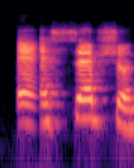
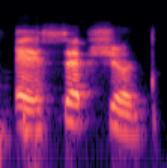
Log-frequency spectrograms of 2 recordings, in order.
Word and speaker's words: exception: e EX word so it's not exception which is the normal thing we hear people say exception it is not exception the word is pronounced exception we're stressing the SE so if I want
